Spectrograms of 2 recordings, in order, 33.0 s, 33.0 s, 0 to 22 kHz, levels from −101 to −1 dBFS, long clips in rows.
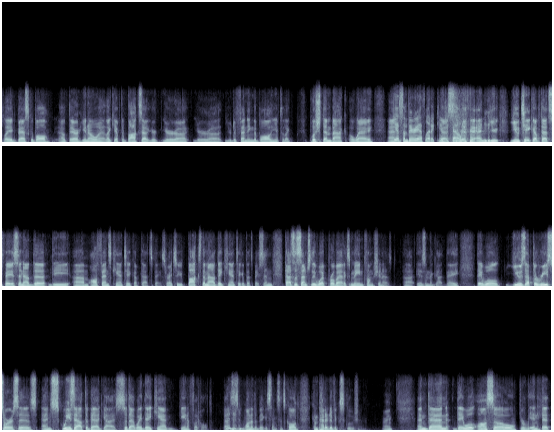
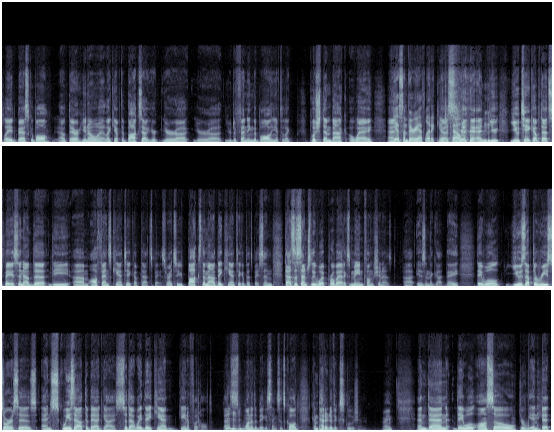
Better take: second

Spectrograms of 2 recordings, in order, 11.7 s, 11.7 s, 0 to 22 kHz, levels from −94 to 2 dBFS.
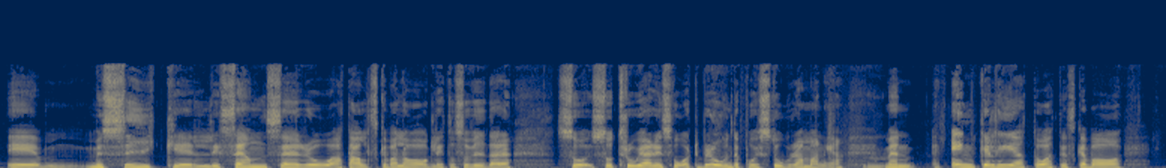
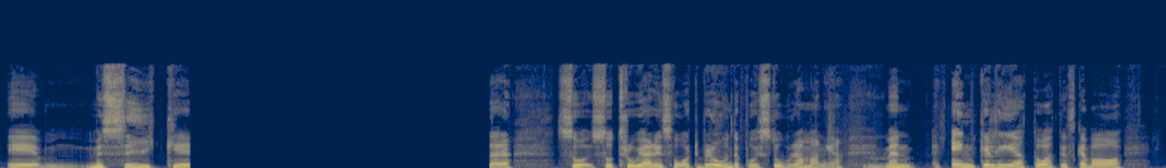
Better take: first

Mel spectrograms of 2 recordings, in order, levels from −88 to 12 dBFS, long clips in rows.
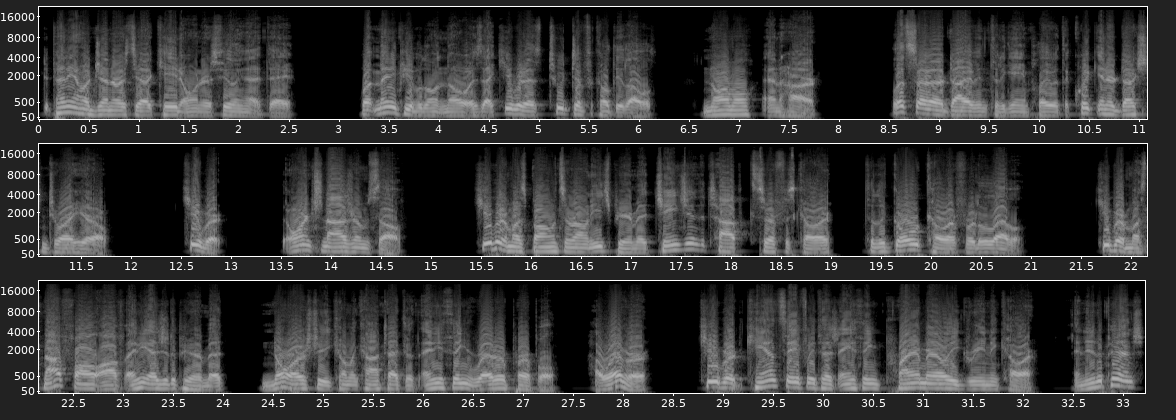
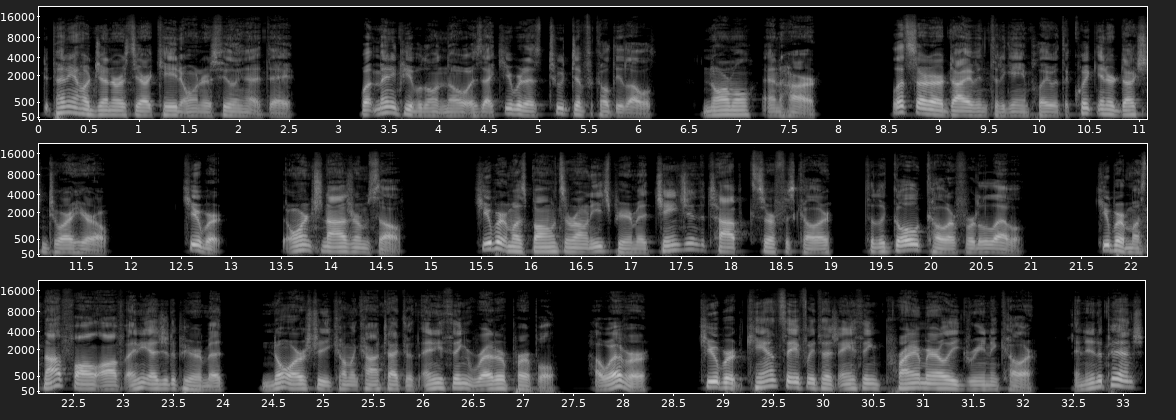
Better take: second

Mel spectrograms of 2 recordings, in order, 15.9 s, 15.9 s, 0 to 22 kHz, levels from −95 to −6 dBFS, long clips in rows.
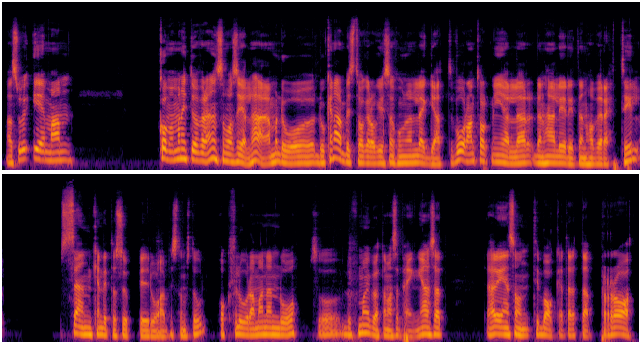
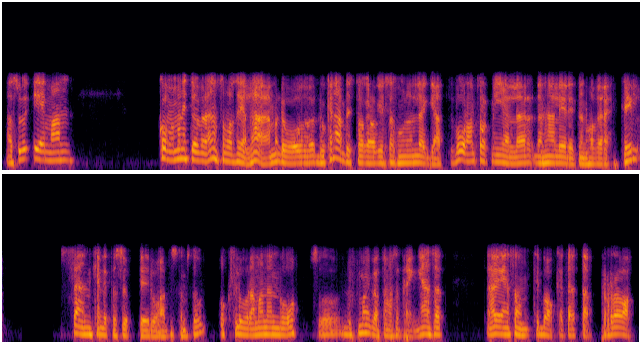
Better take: first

